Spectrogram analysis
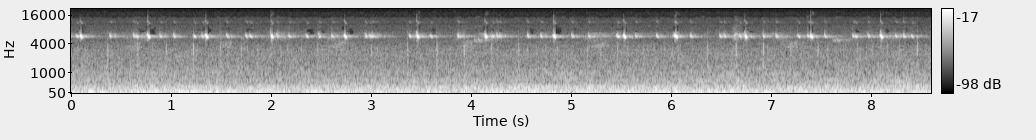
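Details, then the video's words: Repeated cricket chirping, high thin pulses ticking evenly about every two thirds of a second for the whole stretch, layered on a faint ongoing trill with quiet low-pitched ambient noise. "Sounds of Crickets"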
